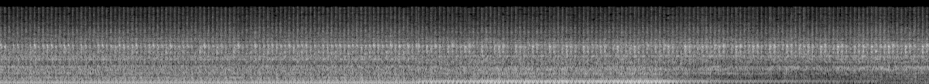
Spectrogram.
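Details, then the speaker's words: Isuzu Panther 23 diesel after NPR liner and piston ring replacement, injection pump timing reset to standard: steady idle with even regular clatter about three beats a second, no misses or knock; normal diesel idle. "Suara yang nyata, yang real dari Panther 23 yang normal itu suaranya seperti ini. Ini baru saja ganti liner dan ganti ring shaker yang merek NPR."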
